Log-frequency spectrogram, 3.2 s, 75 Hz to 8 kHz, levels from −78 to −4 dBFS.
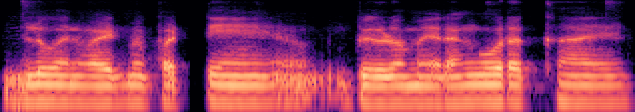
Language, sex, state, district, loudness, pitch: Hindi, male, Uttar Pradesh, Lucknow, -17 LUFS, 115 Hz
